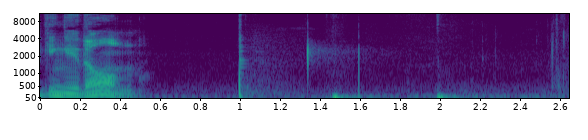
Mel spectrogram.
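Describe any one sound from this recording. A cue taps a snooker ball sharply.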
